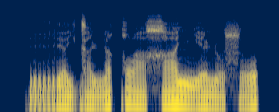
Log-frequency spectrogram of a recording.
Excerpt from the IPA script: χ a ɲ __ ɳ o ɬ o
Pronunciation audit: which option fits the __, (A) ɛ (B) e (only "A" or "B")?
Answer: B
